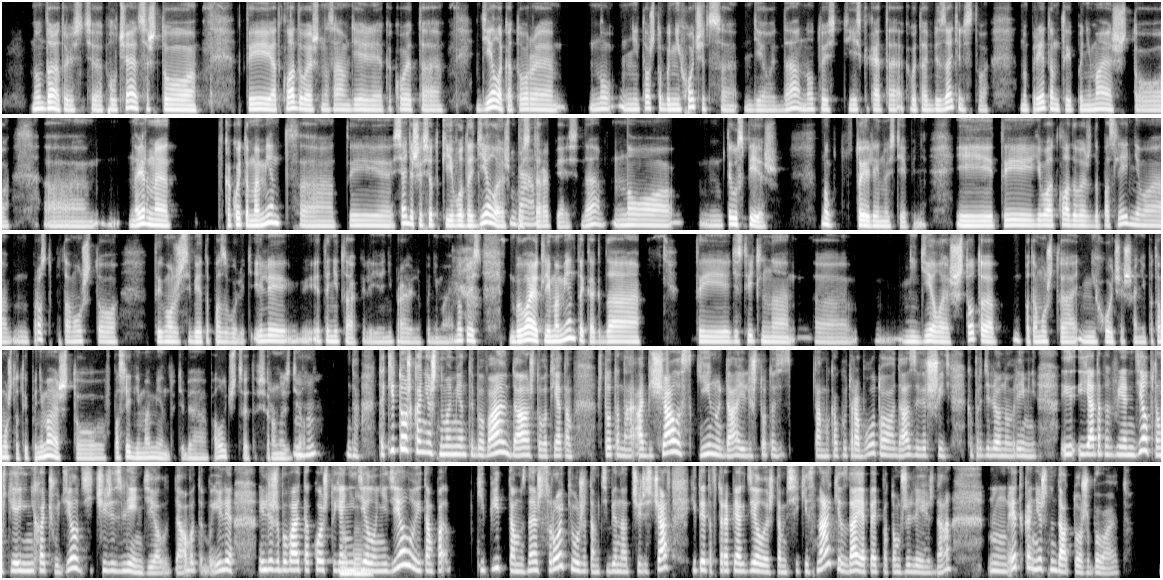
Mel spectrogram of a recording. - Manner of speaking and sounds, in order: none
- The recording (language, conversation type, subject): Russian, advice, Как мне избегать траты времени на неважные дела?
